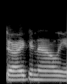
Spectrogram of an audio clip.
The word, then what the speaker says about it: Diagon Alley: And you really liked, like, I think it's called, is it Diagon Alley? Is that how you say it? – Yes, Diagon Alley and Hogsmeade.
